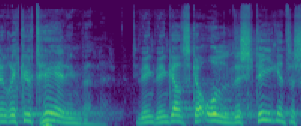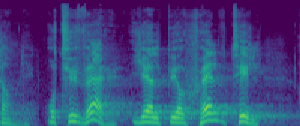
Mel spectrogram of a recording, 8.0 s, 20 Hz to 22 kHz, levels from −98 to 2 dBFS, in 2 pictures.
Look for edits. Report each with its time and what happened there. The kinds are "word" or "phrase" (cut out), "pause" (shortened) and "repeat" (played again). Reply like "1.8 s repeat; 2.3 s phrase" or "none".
1.7 s pause; 2.1 s repeat; 4.5 s pause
